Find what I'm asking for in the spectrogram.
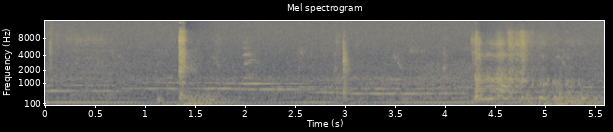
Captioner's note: car door thudding; car engine revving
